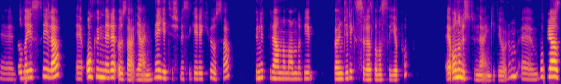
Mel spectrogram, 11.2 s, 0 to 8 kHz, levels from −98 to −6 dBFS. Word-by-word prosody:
Eee, 190 -2 -18
dolayısıyla, 260 +6 +3 0.3
eee, 200 0 -9
o 270 +1 +8
günlere 255 -2 +4
özel, 185 -3 -2
yani, 175 -1 -4
ne 255 +1 +2
yetişmesi 220 -4 -7
gerekiyorsa 200 - -7 0.5
günlük 240 +2 -4
planlamamda 205 -2 -2
bir 210 0 -6 0.4
öncelik 210 +4 -1
sıralaması 175 -1 -3
yapıp, 165 - -6 0.8
eee, - - +3
onun 255 +2 +7
üstünden 175 -9 -6
gidiyorum. 155 - -6
Eee, 190 -2 -10
bu 270 -1 -3
biraz 275 -1 +10
210 Hz, 125 wpm, -26 LUFS, 190-250 Hz, 0.8 s, biraz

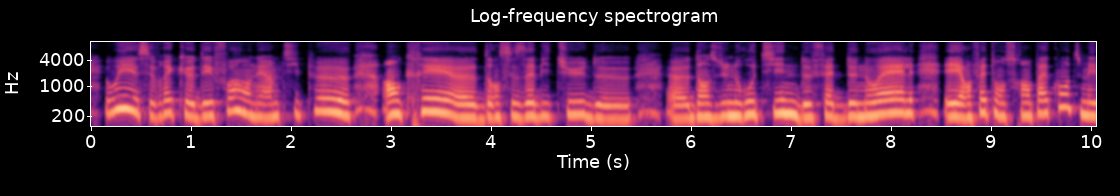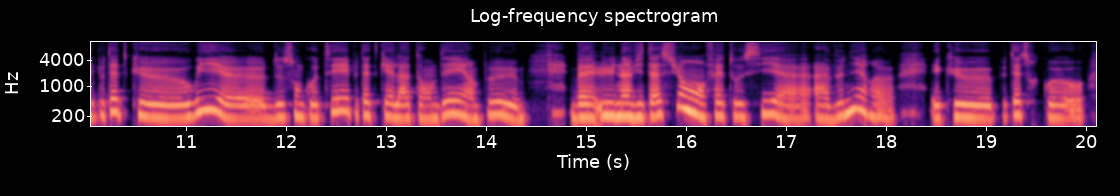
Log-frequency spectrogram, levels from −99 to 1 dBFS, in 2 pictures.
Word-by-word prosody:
Oui, 290 +5 +5
et - - +1
c'est 235 -3 -5
vrai 230 +5 -2
que 225 -3 -1
des 205 +2 0
fois 265 +7 -1
on 225 -4 0
est 200 - -2
un 190 +2 -2
petit 200 +3 -10
peu, 215 +5 -16
heu, 255 -4 +4 0.3
ancrés, 240 +3 +4
heu, 190 -2 +3
dans 190 +2 -2
ses 200 0 -3
habitudes, 205 0 -2
heu 175 -1 -2 0.3
heu, 180 0 -2
dans 200 +1 +1
une 205 +2 +2
routine 225 +2 +3
de 190 0 +2
fête 195 -1 -3
de 200 +2 +1
Noël 235 +4 +4 0.3
et 200 -2 +5
en 195 +1 +2
fait, 245 +5 -1
on 210 -4 0
se 195 - -11
rend 210 -1 -1
pas 235 +2 +1
compte, 310 +2 -2
mais 210 -2 +2
peut-être 230 +4 -3
que 190 -3 0
oui, 270 +5 +2
heu, 180 -3 -2
de 180 +2 -4
son 195 +2 -4
côté, 195 +8 -3
peut-être 215 -4 -5
qu'elle 200 -3 -2
attendait 185 +5 -2
un 180 -3 -3
peu, 195 -1 -1 0.5
bah, 195 0 +1
une 205 -1 +2
invitation 205 - +1
en 200 - +1
fait 205 +1 -5
aussi, 200 +4 -3
à 175 -3 -4
à 180 0 -4
venir, 235 +9 +1
heu, 95 - -5 0.4
et 180 - -2
que 185 -1 +1
peut-être 215 +3 -5
que, 180 - -4
205 Hz, 185 wpm, -23 LUFS, 190-230 Hz, 0.5 s, Oui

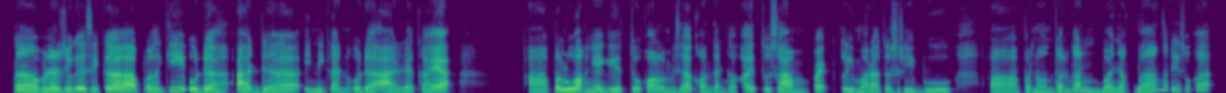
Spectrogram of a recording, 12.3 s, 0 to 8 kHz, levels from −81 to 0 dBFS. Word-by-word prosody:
Nah 220 -1 +5
benar 190 0 +4
juga 230 -1 +5
sih, 245 - -1
Kak, 225 0 +7 0.2
apalagi 210 +3 -2 0.2
udah 190 -3 +4 0.3
ada 190 0 0 0.4
ini 220 +1 -2
kan, 150 0 -1
udah 170 0 +1
ada 170 0 -2
kayak, 170 -2 +4 0.8
eee, 180 0 -1
peluangnya 200 +3 +3
gitu. 175 -1 -3
Kalau 160 0 0
misalnya 175 +2 -2
konten, 165 -1 -4
Kakak, 155 -3 -3
itu - - -7
sampai 175 +1 +1 0.3
500.000, 175 +1 -4 0.6
eee, 165 -2 -2
penonton, 170 +4 -3
kan 245 0 +2 0.2
banyak 165 0 -2
banget 250 - -2
itu, 270 +1 -6
Kak. 285 - -1
180 Hz, 145 wpm, -23 LUFS, 165-205 Hz, 0.8 s, Kak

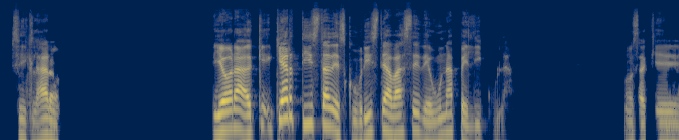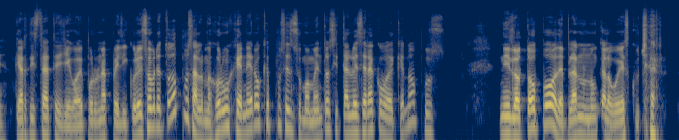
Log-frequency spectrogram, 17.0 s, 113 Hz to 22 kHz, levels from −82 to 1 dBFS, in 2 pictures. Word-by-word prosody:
Sí, 125 -2 -9
claro. 120 -1 0 1.9
Y 145 +2 +3
ahora, 165 -2 +7
¿qué 175 +4 -9
qué 245 +9 +7
artista 210 -6 +4
descubriste 145 -1 -1
a 155 - +7
base 150 +3 +1
de 115 -6 -3
una 135 +7 -3
película? 100 -5 -9 1.4
O 110 -1 -12
sea, 105 0 -5
¿qué 110 -2 -8
qué 125 - 0
artista 130 +2 -1
te 125 - -7
llegó 100 -1 -4
ahí 100 - -1
por 115 +1 -8
una 125 +2 -3
película? 110 +5 -2
Y, - - -2
sobre 190 +2 0
todo, 235 - -3
pues, 270 -3 -6
a - - +6
lo 120 - -4
mejor 145 +9 -2
un 190 - -1
género 170 +6 0
que, 220 - -7
pues, 200 -2 -15
en 180 - -2
su 150 - -9
momento, 120 +7 -5
sí, 165 0 -13
tal 145 -1 -2
vez 150 -1 -1
era 160 +1 +2
como 160 -4 -5
de 125 - -3
que 150 - -10
no, 220 +4 -8
pues, 155 -10 -15 0.6
ni 140 0 +1
lo 130 -1 +5
topo 185 +6 +3
o - - +6
de - - +1
plano 125 +3 +1
nunca 130 0 -3
lo - - 0
voy 110 +1 -2
a - - +2
escuchar. 120 - -6
145 Hz, 205 wpm, -21 LUFS, 120-175 Hz, 1.9 s, ahora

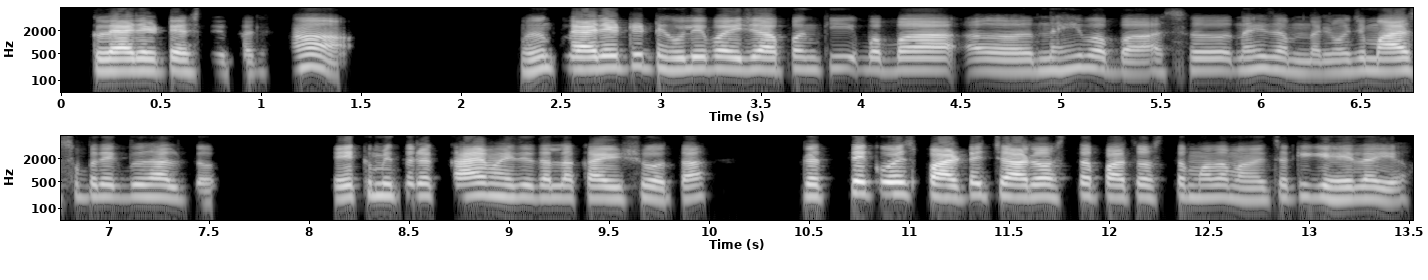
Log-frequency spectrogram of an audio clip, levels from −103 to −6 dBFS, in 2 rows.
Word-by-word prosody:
Clarity 180 0 +5
असते 170 -2 -5
तर 155 +1 -12 0.2
हां. 230 +1 +2 0.9
म्हणून 190 +5 -5
क्लॅरिटी 215 +4 +5
ठेवली 205 -1 -2
पाहिजे 200 -1 0
आपण, 195 +1 0
की 210 -1 -12
बाबा 190 0 -3 0.2
अ, 175 0 -5
नाही 190 +4 -9
बाबा 180 -7 -5
असं 185 +2 -9
नाही 200 +2 -7
जमणार 165 -5 -9
आहे. - - -12
म्हणजे 170 +3 -10
माझ्यासोबत 185 +3 +1
एकदा 205 0 -4
झालं 200 -2 0
होतं. 145 - -8 0.7
एक 200 +3 0
मित्र 220 0 -3
काय 210 +2 +7
माहिती 200 -2 -3
त्याला 190 0 -2
काय 185 -1 +3
इश्यू 180 +1 -6
होता. 180 +3 -2 0.5
प्रत्येक 215 +4 +2
वेळेस 240 -1 +5
पहाटे 205 +1 +7
4:00 200 -1 +6
वाजता 205 +1 0
5:00 200 -1 +1
वाजता 200 +1 -5
मला 195 0 -4
म्हणायचं, 170 +1 -7
की 210 - -8
"घ्यायला 185 -1 -1
ये." 170 - -3
195 Hz, 190 wpm, -22 LUFS, 180-205 Hz, 0.9 s, काय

